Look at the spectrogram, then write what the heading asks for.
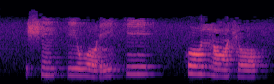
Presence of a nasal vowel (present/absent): present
